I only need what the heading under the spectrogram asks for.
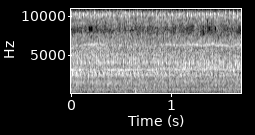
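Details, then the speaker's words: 2017 Chevy Malibu after water pump replacement, previously loud from wobbling pump pulley: steady, even, quiet idle hum with no squeal or bearing rumble; smooth, repair successful. "okay I still like it yeah very smooth and sound so that's a sign of a good job"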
